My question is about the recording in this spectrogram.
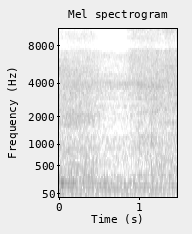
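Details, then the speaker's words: Roland JC-120 Jazz Chorus guitar amp, 1975 design with discrete transistor circuitry and no noise reduction, idling: steady loud background hiss with faint low hum, noisier than modern JC-40/JC-22. "but there's no modern uh noise reduction technology. You get this loud hiss because it's a 1975 product."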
